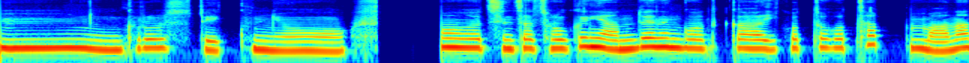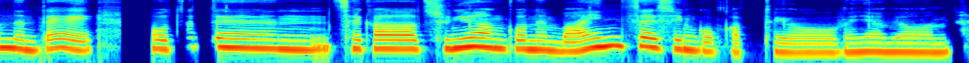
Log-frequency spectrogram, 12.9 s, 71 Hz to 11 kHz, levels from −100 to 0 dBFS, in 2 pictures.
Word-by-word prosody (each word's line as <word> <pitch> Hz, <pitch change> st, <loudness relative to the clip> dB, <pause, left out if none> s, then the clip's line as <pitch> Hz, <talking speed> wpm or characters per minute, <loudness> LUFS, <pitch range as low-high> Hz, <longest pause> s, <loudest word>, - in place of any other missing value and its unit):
음 240 Hz, -2 st, +4 dB
그럴 240 Hz, +2 st, -3 dB
수도 225 Hz, -1 st, -7 dB
있군요. 195 Hz, -2 st, -2 dB, 0.6 s
어 255 Hz, -2 st, +4 dB
진짜 235 Hz, -1 st, -2 dB
적응이 235 Hz, +4 st, +3 dB
안 220 Hz, -1 st, +3 dB
되는 265 Hz, 0 st, +5 dB
거가 235 Hz, 0 st, -2 dB
이것저것 240 Hz, +2 st, -5 dB
참 320 Hz, +1 st, -3 dB, 0.2 s
많았는데 225 Hz, 0 st, 0 dB, 0.4 s
어쨌든 235 Hz, -2 st, -1 dB
제가 225 Hz, -1 st, +1 dB
중요한 240 Hz, +2 st, +3 dB
거는 220 Hz, -2 st, -1 dB
mindset 250 Hz, +5 st, +2 dB
인 215 Hz, -2 st, 0 dB
것 185 Hz, -2 st, -7 dB
같아요. 170 Hz, -1 st, -8 dB
왜냐하면 180 Hz, -1 st, -4 dB
230 Hz, 250 characters per minute, -23 LUFS, 205-245 Hz, 0.6 s, 되는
